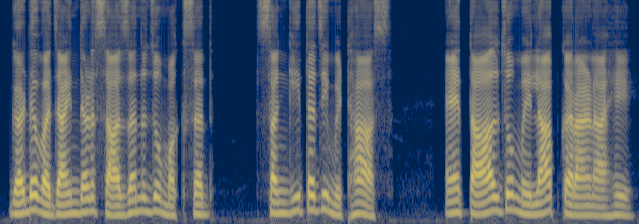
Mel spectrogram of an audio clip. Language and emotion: Sindhi, neutral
